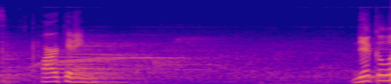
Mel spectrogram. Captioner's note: applause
